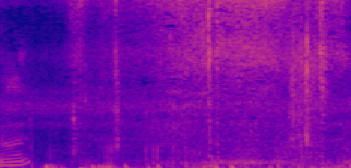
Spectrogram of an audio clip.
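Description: Rustling and crinkling of packaging, with small ticks and crackles, as things in a packed cardboard box are handled.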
